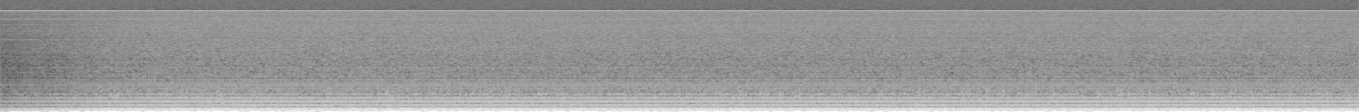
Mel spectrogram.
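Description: Music plays faintly from an old gramophone record.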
